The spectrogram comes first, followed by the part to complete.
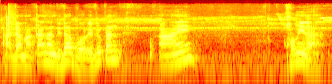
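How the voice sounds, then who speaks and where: A man teaching a beginner Spanish lesson in a casual, patient way, repeating his examples slowly and clearly. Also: fairly high pitch, expressive, slight background noise.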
